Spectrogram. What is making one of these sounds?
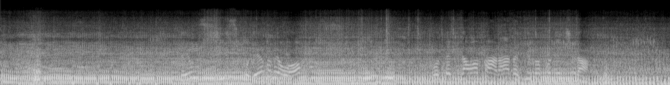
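A dirt bike engine roars and revs up and down close by.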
